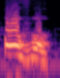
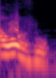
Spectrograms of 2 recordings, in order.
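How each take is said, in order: First: The final vowel is a full 'o' sound. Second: The final vowel is reduced to a 'u' sound. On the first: The speaker calls it wrong. "A gente não fala ovo" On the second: The speaker calls it right. "a gente fala ovo"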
